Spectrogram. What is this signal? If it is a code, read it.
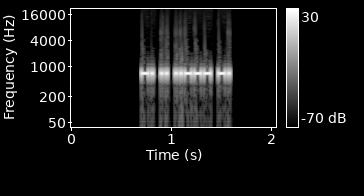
Morse code, heard as a keyed tone, about 52 wpm, 700 Hz. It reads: NI2N
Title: USA Call Signs - 2x Character Spacing - 50wpm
